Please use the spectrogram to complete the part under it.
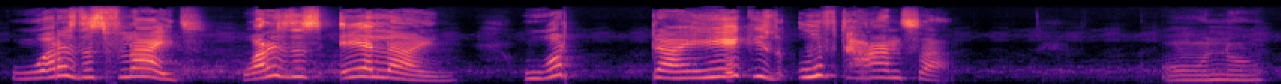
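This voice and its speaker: A woman's voice: extremely high pitch, expressive, takes it slowly, long pauses. A woman giving casual, rambling gameplay commentary, exasperated and talking straight to her viewers. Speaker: gaming channel host.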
